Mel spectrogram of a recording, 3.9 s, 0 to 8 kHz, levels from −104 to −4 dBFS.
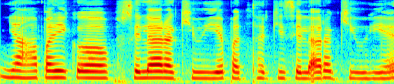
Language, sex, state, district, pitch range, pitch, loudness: Hindi, female, Chhattisgarh, Bastar, 220-235 Hz, 230 Hz, -16 LUFS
